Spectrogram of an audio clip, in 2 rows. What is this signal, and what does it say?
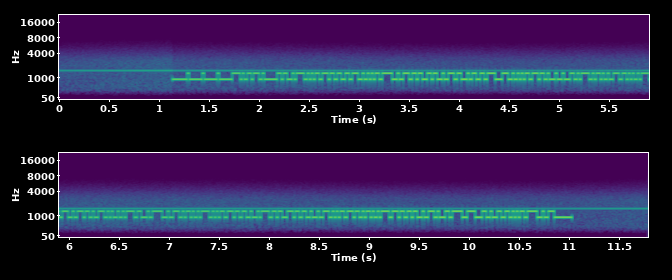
RTTY (50 baud, 450 Hz shift), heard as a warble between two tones, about 1120 Hz centre, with a steady whistle near 1590 Hz. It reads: LES INSTALLACIONS QUEDAREN AFECTADES PEL PAS DE LAUTOPISTA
